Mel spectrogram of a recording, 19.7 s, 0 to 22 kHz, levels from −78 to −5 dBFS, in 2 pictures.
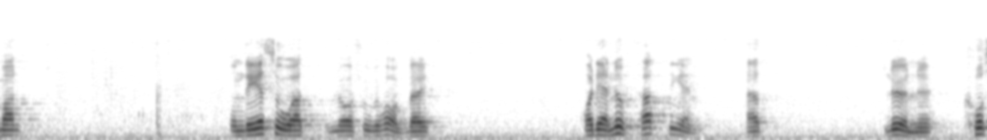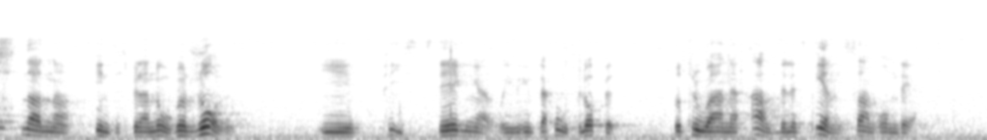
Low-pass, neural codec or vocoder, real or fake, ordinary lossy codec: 7.2 kHz; none; real; Opus, 32 kbps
